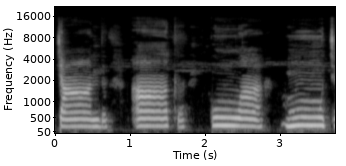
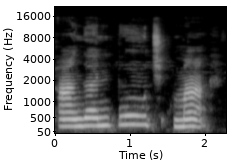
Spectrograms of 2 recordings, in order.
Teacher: इन स्वरों के उच्चारण में मुख के साथ साथ नासिका, यानी नासिका का भी सहारा लिया जाता है, या कहीं मुख के साथ साथ नाक से हवा बाहर निकल जाती। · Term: अनुनासिक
